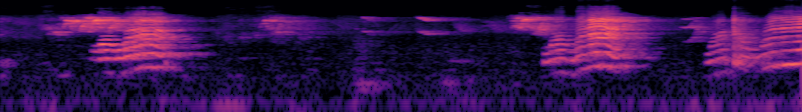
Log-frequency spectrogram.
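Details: Young pet parrot mimicking human speech and saying "Mummy". Slurred, voice-like syllables rise and fall in pitch, with a louder cluster of rapid harmonic notes near the end.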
